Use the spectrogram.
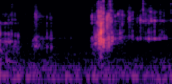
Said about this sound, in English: I'm just going to take a sip of my coffee real quick.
